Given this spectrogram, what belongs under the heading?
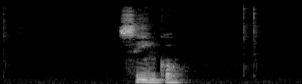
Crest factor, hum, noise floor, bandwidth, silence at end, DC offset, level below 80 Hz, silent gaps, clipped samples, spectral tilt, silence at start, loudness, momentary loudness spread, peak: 24 dB; none; -66 dBFS; 16.5 kHz; 1.2 s; under 0.1%; -62 dBFS; none; under 0.1%; -3.5 dB/octave; 1.2 s; -20 LUFS; 25 LU; -4 dBFS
